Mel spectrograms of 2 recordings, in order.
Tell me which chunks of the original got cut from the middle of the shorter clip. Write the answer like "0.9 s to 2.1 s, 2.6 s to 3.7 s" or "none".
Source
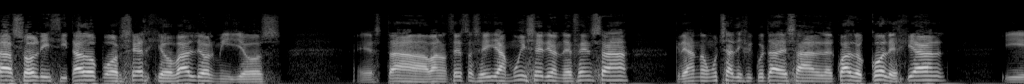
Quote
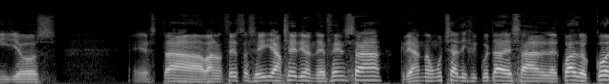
5.1 s to 5.3 s, 6.4 s to 6.6 s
